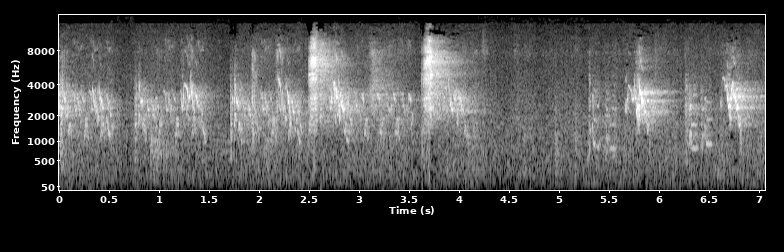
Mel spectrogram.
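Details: Pet budgerigars chirping: bursts of bright, scratchy warbling notes high in pitch, separated by short pauses, with a few sharper, louder chips standing out.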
